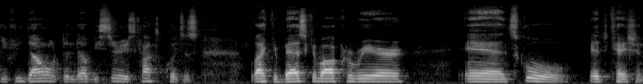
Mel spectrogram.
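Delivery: ordinary talk, nothing marked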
